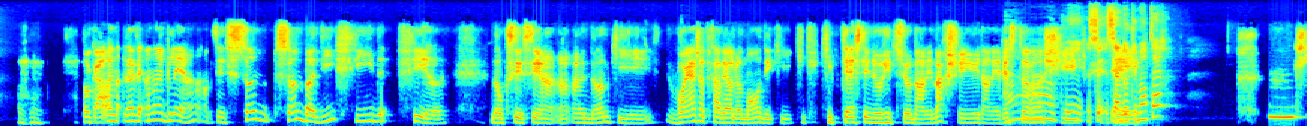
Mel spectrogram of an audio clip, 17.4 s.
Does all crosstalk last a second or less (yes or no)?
no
